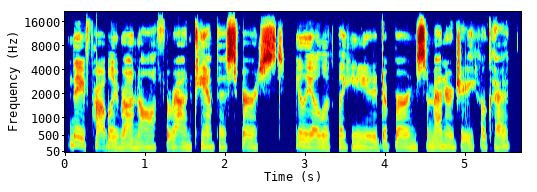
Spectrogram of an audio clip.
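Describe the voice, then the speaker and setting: A bookish young student with a dry, doubtful way of talking, read by a woman. The voice sits low and close to the mic, in a dry room with no echo. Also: little pitch movement, moderate pace.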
